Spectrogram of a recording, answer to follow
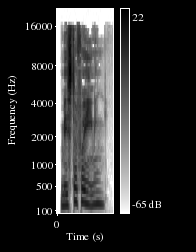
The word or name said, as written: mesterforening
